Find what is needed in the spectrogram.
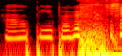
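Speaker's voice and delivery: breathy slow whisper, sultry; Marilyn Monroe whisper. Pretend. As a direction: whisper it slowly, sultry, with a giggle. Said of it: "Marilyn Monroe".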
